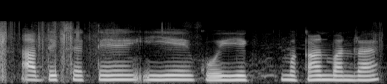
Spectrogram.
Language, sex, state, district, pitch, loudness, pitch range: Hindi, female, Madhya Pradesh, Bhopal, 210 Hz, -15 LUFS, 205-210 Hz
